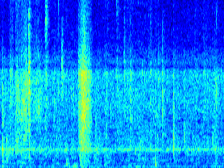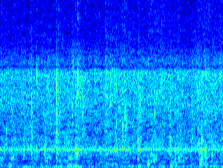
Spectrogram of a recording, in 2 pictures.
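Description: Piglets moving about on the pen floor: scattered light taps and scuffs from their trotters, with a short sharp scuffling noise about a second in, over a steady background hiss.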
